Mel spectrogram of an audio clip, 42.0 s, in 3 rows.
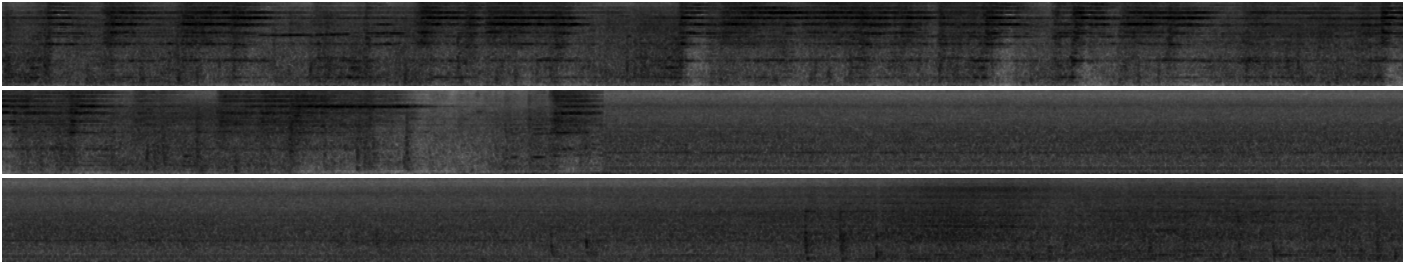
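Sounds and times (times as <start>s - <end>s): train wheels squealing on rails: 0.0s - 20.1s, 36.8s - 42.0s
train drone with low hum: 0.0s - 42.0s.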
